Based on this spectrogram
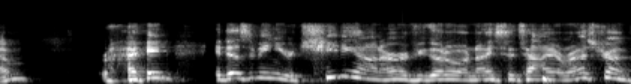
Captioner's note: laugh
